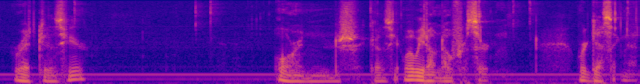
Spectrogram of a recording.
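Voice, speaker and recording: A soft-spoken, whispering man at a fairly slow pace, with long, frequent pauses and noticeable background noise. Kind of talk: ASMR relaxation video, casual talk while playing puzzle games. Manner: soft-spoken, whispered.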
